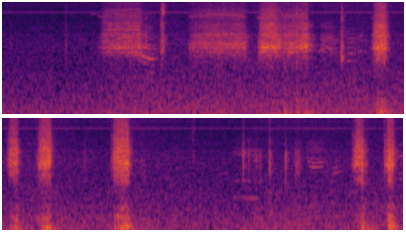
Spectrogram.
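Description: Cordless drill driving screws into a wooden door jamb to fasten a strike plate: two longer runs early on, then several short trigger bursts as the screws seat, with sharp clicks in between and a loud click near the end.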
